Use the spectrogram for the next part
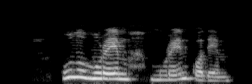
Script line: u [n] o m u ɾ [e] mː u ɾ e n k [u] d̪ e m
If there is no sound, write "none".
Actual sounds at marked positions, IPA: n, e, o

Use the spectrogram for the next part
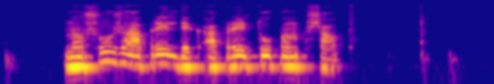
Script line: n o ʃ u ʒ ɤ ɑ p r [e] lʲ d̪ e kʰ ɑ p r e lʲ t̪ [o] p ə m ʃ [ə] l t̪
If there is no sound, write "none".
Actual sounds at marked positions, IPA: e, u, ɑ

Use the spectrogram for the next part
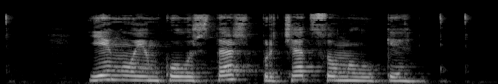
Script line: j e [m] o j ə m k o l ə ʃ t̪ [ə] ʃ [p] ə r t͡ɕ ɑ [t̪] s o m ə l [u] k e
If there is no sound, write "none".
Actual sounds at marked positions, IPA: ŋ, ɑ, p, t̪, u

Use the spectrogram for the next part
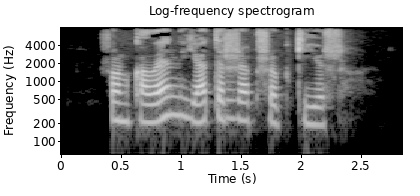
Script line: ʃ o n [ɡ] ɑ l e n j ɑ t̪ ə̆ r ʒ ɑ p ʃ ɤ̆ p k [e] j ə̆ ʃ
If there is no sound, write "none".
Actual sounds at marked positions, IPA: k, i

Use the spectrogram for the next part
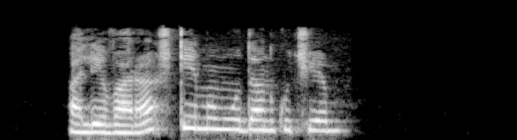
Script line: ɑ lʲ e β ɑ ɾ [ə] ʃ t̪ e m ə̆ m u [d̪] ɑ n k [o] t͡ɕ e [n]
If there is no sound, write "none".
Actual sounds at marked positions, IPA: ɑ, d̪, u, m

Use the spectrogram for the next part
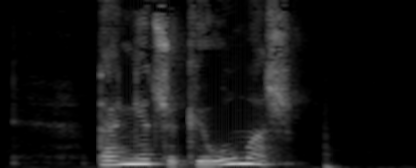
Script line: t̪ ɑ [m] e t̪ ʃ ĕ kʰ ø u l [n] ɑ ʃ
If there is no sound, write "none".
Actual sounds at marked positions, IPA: ŋ, m

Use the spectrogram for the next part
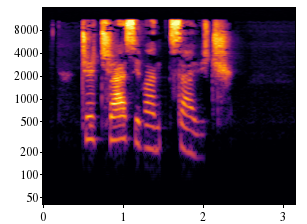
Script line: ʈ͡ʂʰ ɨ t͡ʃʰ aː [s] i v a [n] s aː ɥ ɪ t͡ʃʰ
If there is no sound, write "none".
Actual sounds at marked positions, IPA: s, n

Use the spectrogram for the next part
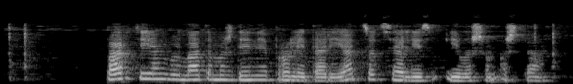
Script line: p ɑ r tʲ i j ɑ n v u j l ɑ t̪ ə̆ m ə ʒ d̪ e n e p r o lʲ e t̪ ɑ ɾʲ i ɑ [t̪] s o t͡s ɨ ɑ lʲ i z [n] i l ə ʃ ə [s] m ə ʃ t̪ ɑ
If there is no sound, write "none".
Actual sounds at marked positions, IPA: t̪, m, none

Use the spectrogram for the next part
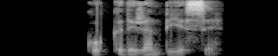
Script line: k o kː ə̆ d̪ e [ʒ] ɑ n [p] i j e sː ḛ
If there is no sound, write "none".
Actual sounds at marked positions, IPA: ʒ, p

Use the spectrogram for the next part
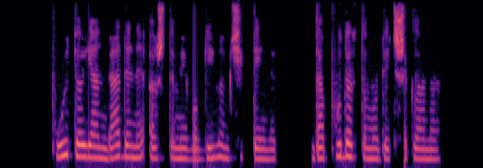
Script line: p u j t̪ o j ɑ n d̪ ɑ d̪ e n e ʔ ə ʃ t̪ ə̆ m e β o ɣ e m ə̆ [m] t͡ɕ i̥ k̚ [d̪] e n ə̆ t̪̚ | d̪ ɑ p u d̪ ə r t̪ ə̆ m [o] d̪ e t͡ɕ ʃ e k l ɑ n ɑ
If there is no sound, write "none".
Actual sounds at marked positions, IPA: m, t̪, o

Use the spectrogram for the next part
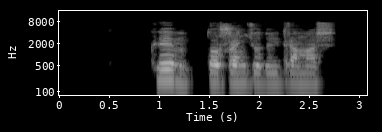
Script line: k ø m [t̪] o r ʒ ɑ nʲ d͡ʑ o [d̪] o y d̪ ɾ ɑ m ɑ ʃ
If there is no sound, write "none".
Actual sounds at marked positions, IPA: t̪, d̪

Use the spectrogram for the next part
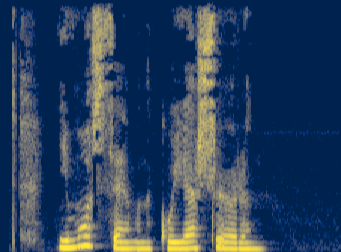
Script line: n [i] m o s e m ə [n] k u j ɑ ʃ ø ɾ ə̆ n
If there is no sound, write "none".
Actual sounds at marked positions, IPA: i, n

